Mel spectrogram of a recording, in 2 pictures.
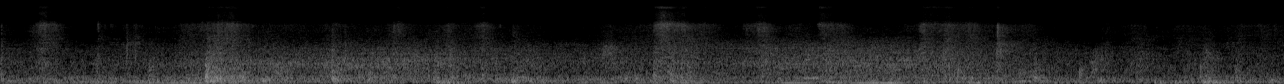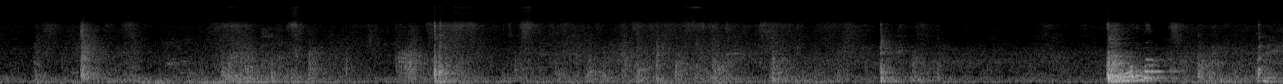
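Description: Bodies thump and shuffle on floor mats as people grapple.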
